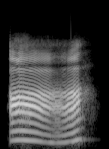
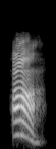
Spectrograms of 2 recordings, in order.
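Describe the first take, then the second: First: The pitch dips down, then goes up. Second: It is a short, forceful, shout-like burst. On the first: "삼성은 아래 위로" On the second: "화났을 때 야! 이렇게 소리 지르잖아요"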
